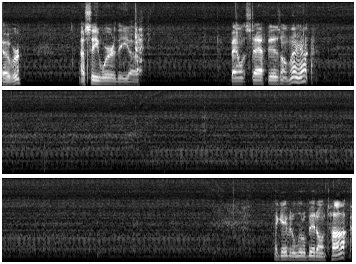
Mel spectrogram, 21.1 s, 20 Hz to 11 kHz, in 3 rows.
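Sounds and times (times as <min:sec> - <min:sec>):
ultrasonic cleaner humming: 0:00.0 - 0:21.0.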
